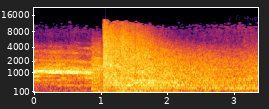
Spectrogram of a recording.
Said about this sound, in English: The mortar bombs kept on falling.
